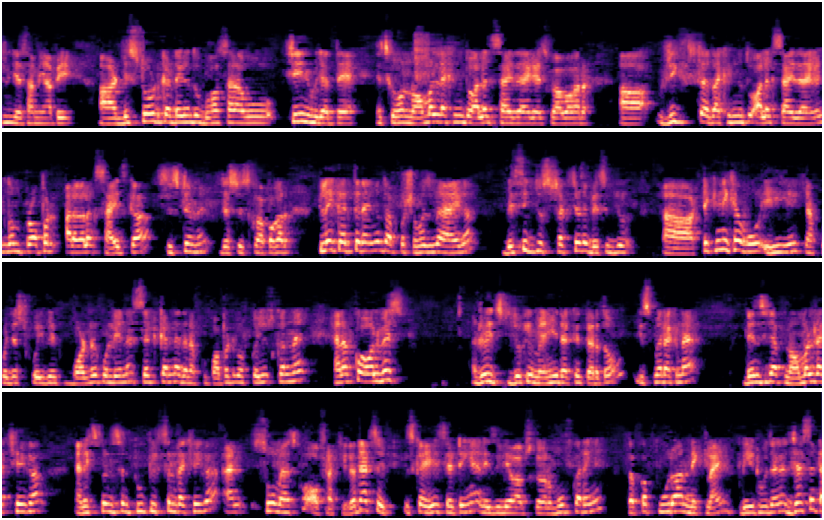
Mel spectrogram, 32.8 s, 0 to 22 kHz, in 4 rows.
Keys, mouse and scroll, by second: 1.3 click, 3.8 click, 10.6 ctrl+space, 10.8 ctrl+click, 10.9 ctrl+click, 11.2 ctrl+space, 11.8 space, 13.2 space, 13.3-19.9 ctrl+drag, 23.5 click.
